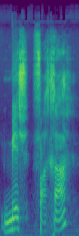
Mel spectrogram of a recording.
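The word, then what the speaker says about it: משפחה: The word for family is mishpacha.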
